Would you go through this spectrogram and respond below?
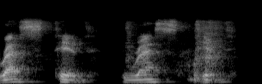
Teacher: ele termina com o som dental, então o ed final, na sua forma passada, esse ed terá o som de ed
